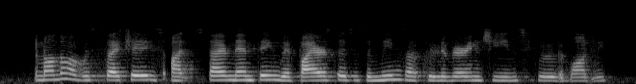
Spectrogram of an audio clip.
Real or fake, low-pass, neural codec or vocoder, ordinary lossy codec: fake; 5.4 kHz; codec, 16 kHz, 0.5 kbps, X-Codec, HuBERT features, trained on general audio; Opus, 32 kbps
